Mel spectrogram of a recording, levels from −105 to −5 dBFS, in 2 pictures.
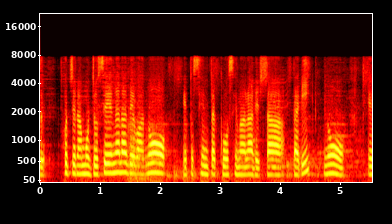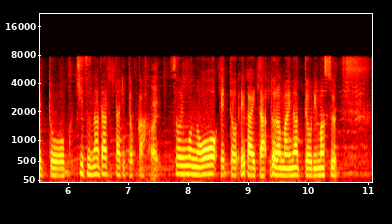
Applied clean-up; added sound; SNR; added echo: neural separator model SepFormer DNS4.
